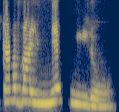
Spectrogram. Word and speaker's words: Cavalheiro: lá preste atenção cavaleiro Olha a minha pronúncia Cavaleiro e Cavalheiro uma é com l e a outra é com lh isso aqui é o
